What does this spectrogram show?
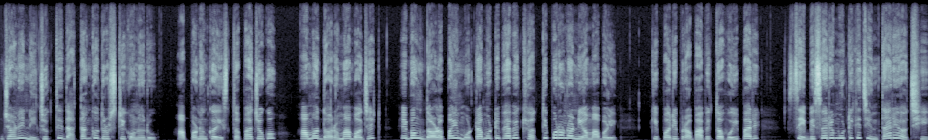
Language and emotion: Odia, fearful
